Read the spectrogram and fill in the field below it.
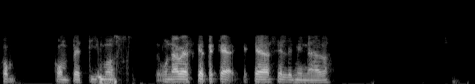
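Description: From the start to the end, the speech carries the GSM full-rate codec, at a bitrate consistent with 13 kbps. The codec rebuilds the voice from a vocal-tract filter driven by a sparse, regularly spaced pulse train. The result is plainly audible: a buzzy, gravelly roughness and no content above 4 kHz, so the audio is narrowband and dull at the top.

Between 0.94 and 1.36 s, GSM bit errors break through. Corrupted bits reach the decoder, and the filter, pitch and gain values it receives for those frames are wrong. The spectral shape jumps and the level lurches from frame to frame, so for roughly 0.4 s the speech dissolves into squawks, pops and gargling. The damage is dense enough to point to an error rate of around 2 percent.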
